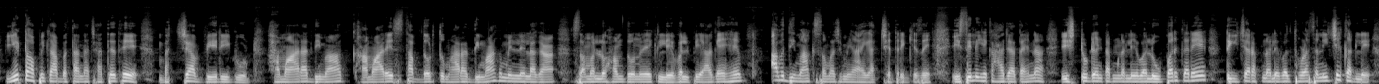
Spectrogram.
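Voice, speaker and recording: A man's voice: a little high, a little mellow, no room sound. A man with a north Indian Hindi accent teaching a chemistry class at the board, chatty and coaxing, often repeating his questions to the students.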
